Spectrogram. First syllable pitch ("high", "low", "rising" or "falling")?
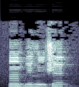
high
